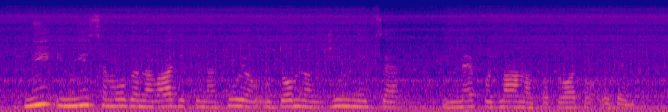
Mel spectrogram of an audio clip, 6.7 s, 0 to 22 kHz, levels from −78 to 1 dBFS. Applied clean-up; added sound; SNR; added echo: none; Engine; 7 dB; none.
